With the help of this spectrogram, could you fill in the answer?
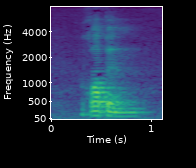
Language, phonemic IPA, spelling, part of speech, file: German, /ˈrɔbən/, robben, verb, De-robben.ogg
- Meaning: 1. to creep, to crawl; to move on ground level, lying flatly on the stomach with the help of one's forearms or elbows 2. describing the typical movement of a seal on land; to galumph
